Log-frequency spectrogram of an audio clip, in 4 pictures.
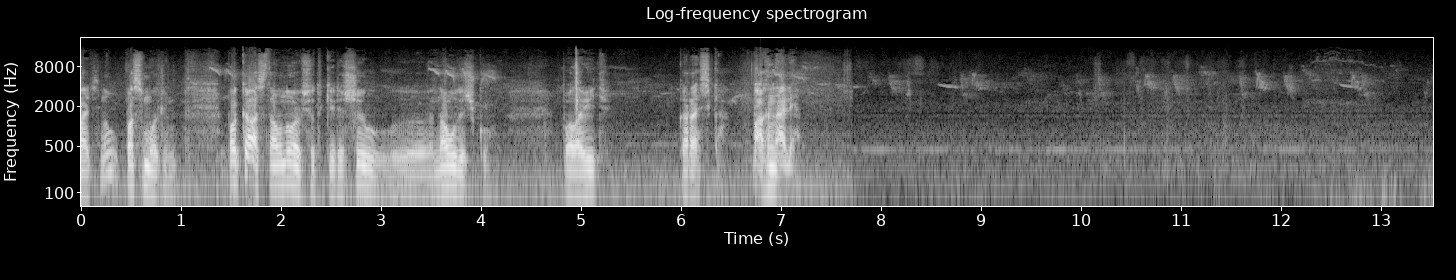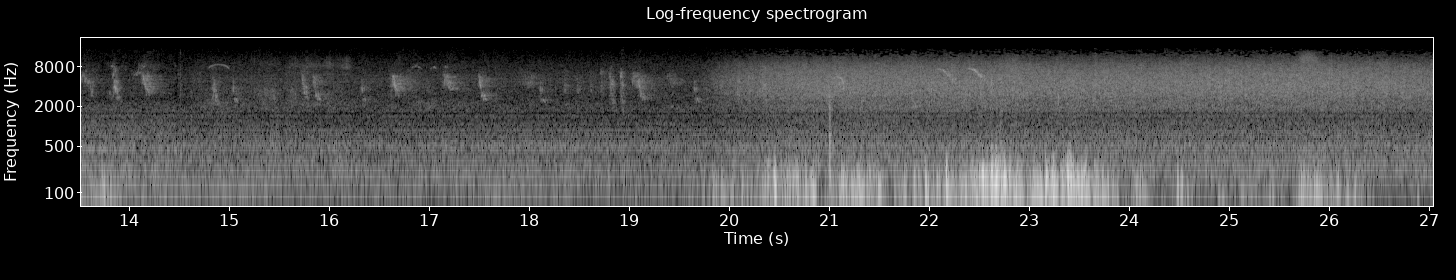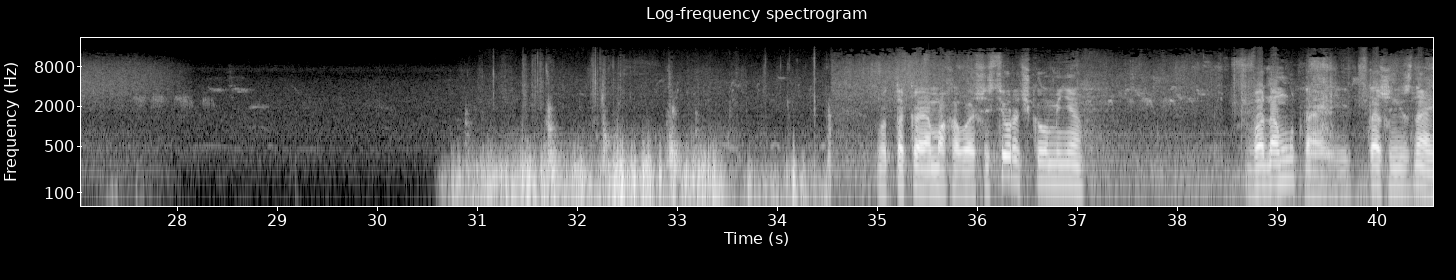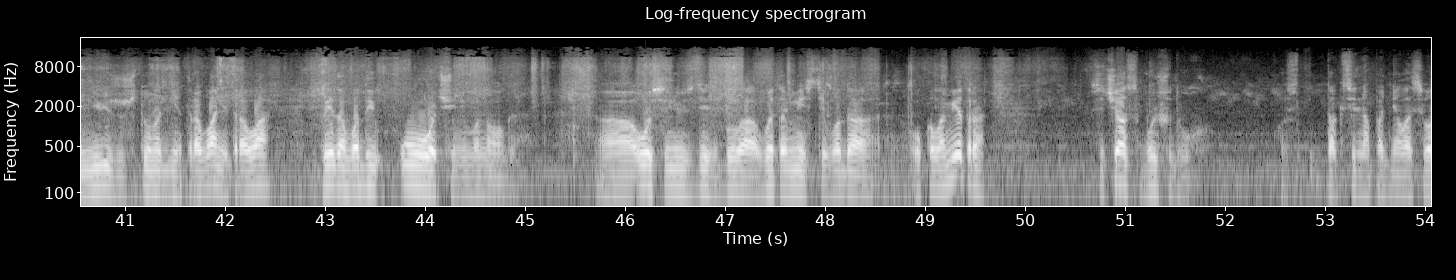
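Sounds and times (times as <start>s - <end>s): birds chirping: 0.0s - 26.8s, 27.4s - 29.2s, 30.0s - 54.0s
steady high hiss: 0.0s - 54.0s.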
